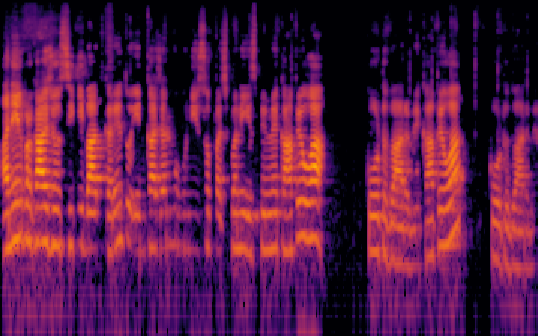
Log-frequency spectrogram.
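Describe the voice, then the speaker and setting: A man's voice: high voice, brisk, fairly bright tone. A man teaching an exam prep lesson, quizzing students and repeating each question and answer, chatty and addressing them directly. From Uttarakhand, India.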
